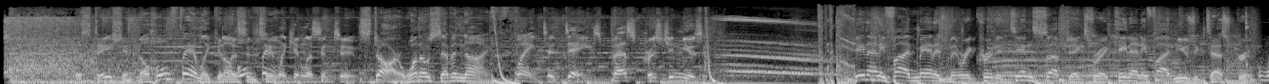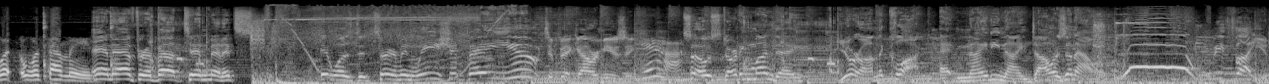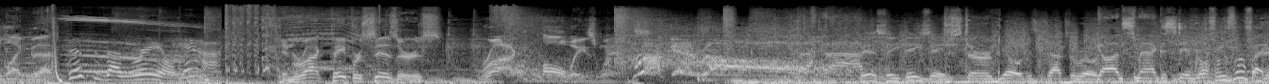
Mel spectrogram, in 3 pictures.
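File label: US English, imaging; GoLocalise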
